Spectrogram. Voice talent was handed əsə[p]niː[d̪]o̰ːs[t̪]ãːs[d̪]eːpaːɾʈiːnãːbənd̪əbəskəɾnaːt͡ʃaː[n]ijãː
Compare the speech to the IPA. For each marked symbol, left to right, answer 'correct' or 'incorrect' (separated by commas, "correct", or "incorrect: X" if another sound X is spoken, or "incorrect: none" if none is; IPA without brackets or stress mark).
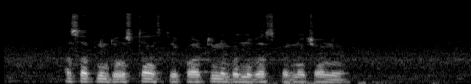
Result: correct, correct, correct, incorrect: t̪, correct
